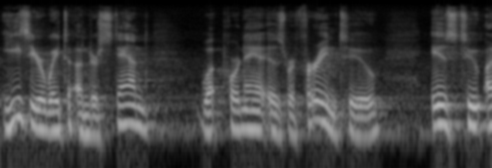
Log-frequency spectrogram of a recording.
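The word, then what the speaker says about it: porneia (πορνεία): So sexual immorality is the translation of a Greek word that is pronounced porneia.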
